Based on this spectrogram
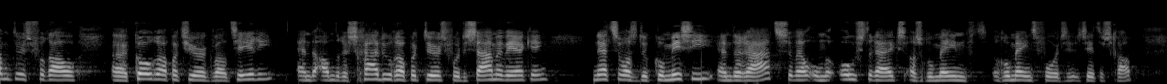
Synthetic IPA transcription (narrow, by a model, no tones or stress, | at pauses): ŋkdɵsfoːrɑlˠkowrɑpɔɹtøːɹɡʋɑlˠtɪːri | ɛndəʔɑndərəsχaːdywrɑpɔɹtøːɹsfʊːɹdəsaːmənʋɛɹkɪŋ | nɛtsowɑlˠzdəkɔmɪsiɛndəraːtsowʋɛlˠɔndəowstərɛjksɑlˠs | romɛjnsfʊːɹzɪtəɹsχɑp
